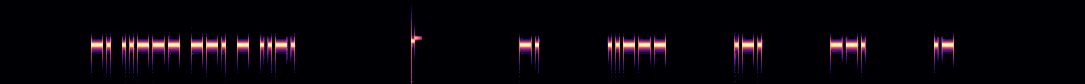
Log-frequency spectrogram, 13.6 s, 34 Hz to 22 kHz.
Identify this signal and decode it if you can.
Morse code, heard as a keyed tone, about 25 wpm, spaced as for 13 wpm, 700 Hz. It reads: N2GTF N2RGA
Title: USA Call Signs - 5 Characters - 6x Character Spacing - 25wpm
